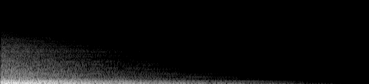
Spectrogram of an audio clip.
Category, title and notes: Sound effects > Electronic / Design
UNDERGROUND SUBMERGED BOOM
GRAND, CINEMATIC, MOVIE, IMPACT, BASSY, LOW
